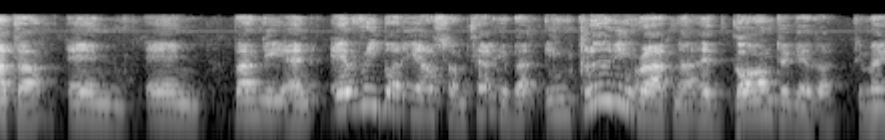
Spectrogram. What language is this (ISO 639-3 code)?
eng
